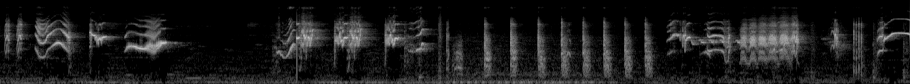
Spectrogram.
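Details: Asian pied starling in lively song used to provoke other starlings: looping whistled slurs, a burst of clicks, a fast run of dry ticking notes, then a rough buzzy squawk and more whistles.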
